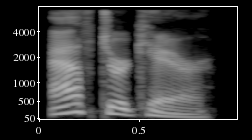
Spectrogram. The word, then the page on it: aftercare: ǽftərkὲər; アフターケア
